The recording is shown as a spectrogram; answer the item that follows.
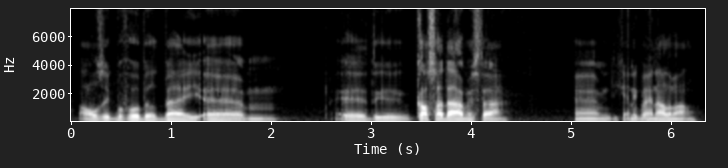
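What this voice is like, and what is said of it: Brabant Dutch regional accent. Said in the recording (Dutch): “sowieso heb ik altijd een Brabantse tongval”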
